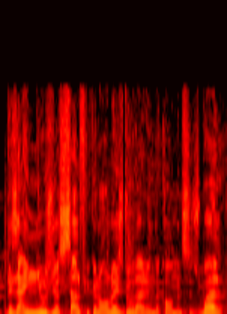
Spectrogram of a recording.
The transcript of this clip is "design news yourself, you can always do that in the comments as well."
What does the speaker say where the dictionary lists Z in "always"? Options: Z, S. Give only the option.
Z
